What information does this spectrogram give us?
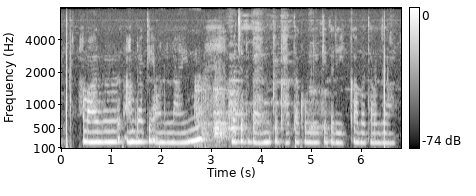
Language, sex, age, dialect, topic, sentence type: Bhojpuri, female, 25-30, Southern / Standard, banking, question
